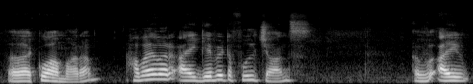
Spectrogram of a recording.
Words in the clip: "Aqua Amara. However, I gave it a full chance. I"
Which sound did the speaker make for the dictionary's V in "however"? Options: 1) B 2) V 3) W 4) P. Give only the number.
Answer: 2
